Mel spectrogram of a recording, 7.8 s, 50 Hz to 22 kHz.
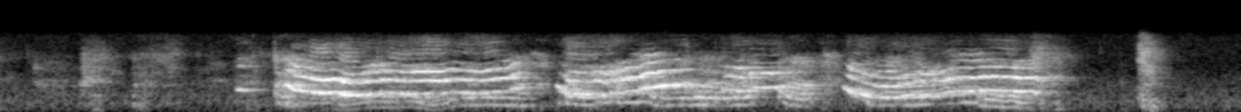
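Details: Two young Bedlington Terriers, Freddie aged 7 months and Lottie aged 10 months, making strange noises while playing together: long wavering whining moans, rising and falling in pitch, in three drawn-out bouts with short yips between.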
